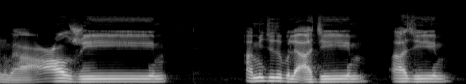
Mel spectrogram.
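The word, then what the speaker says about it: عظيم: দেওয়ার জায়গা আছে পেশটা মনে মনে বাদ দিব উচ্চারণ হবে আজিম আমি যদি বলি আজিম আজিম এ আইন হবে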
